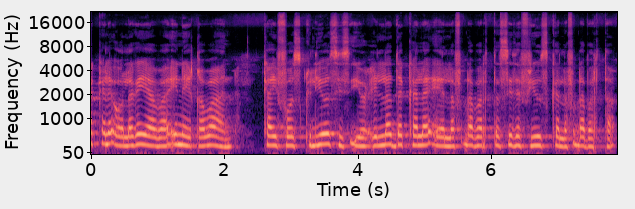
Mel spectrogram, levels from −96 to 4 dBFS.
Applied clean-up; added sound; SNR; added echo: none; none; none; none.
